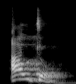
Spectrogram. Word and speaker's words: Auto: word last word Auto Auto out two vowels and which combination is pronounced as out a u correct a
